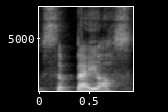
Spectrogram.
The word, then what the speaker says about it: Ceballos: to keep wearing them and Danny Bayer yas ceballos is how you've taught me to pronounce it so I will remember but mail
